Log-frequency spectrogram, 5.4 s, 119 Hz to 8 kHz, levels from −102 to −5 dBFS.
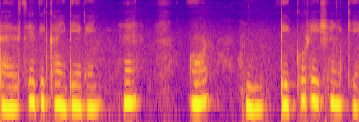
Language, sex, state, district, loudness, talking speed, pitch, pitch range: Hindi, female, Goa, North and South Goa, -16 LUFS, 110 wpm, 225 Hz, 210-240 Hz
